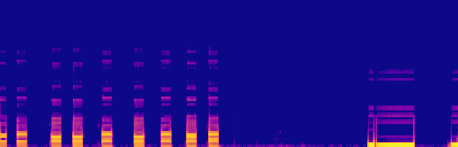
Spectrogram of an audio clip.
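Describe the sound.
Telephone busy signal after a caller is lost, preceded by nine quick, evenly spaced keypad dialing tones, a short pause, then a loud steady tone that cuts off and starts again.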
